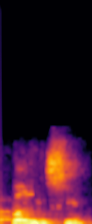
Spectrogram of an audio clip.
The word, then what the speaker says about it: planície: E a palavra paroxítona é quando a tonicidade recai onde? Na penúltima sílaba, aqui. Ó. E essa palavra planície, ela é acentuada por ser uma paroxítona que termina em ditongo.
